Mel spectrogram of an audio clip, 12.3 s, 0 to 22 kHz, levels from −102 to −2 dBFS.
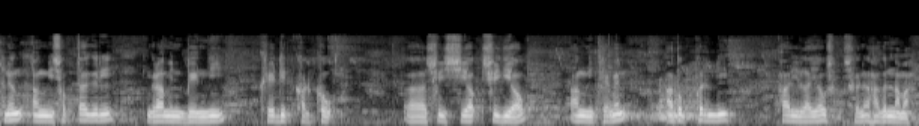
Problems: constant background noise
